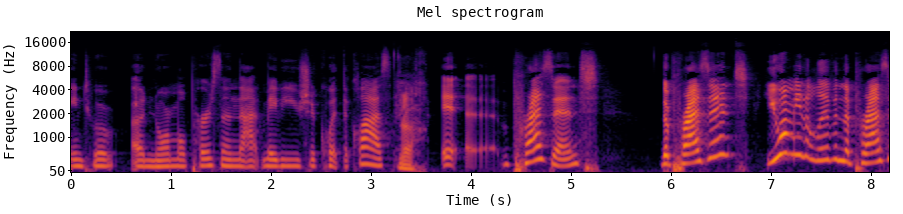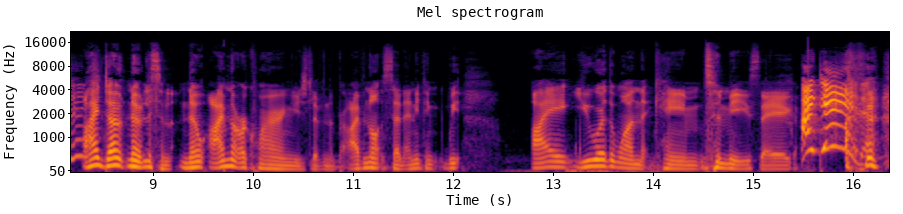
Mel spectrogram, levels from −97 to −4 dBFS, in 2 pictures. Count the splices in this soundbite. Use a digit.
1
